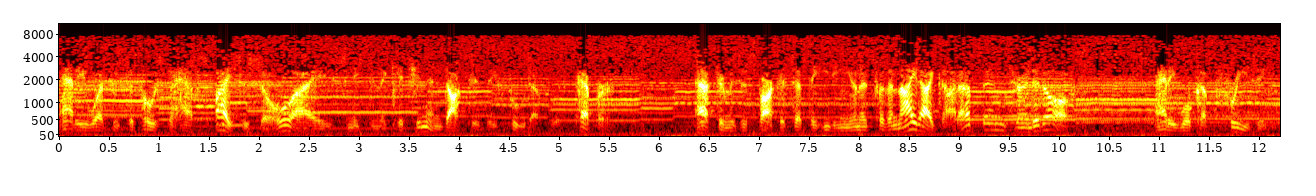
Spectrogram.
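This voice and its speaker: An actor playing a cold-blooded, calculating con man, narrating and talking smoothly in 1940s radio thriller style. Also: sits low, sing-song, a little fast, music in the background. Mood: cold, matter-of-fact. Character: scheming cold-blooded male con man posing as nephew. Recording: noisy, dull old radio recording.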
